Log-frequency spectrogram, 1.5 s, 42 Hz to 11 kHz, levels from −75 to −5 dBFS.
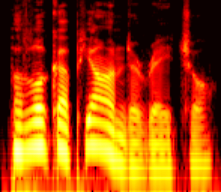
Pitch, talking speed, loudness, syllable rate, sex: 120 Hz, 205 wpm, -19 LUFS, 5.3 syllables/s, male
